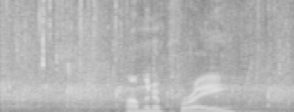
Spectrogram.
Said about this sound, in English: So could we do this? Could we give her a round of applause for being brave, sharing her story?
